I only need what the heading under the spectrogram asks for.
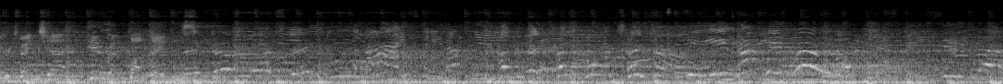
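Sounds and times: music over sound system: 0.0s - 10.0s
children calling out and chattering: 2.4s - 6.1s.

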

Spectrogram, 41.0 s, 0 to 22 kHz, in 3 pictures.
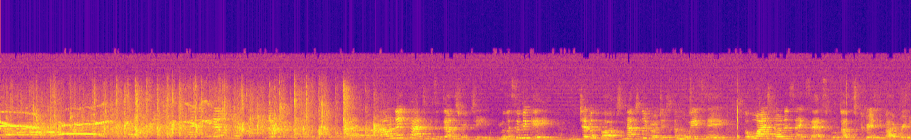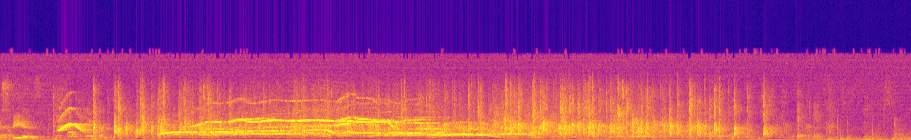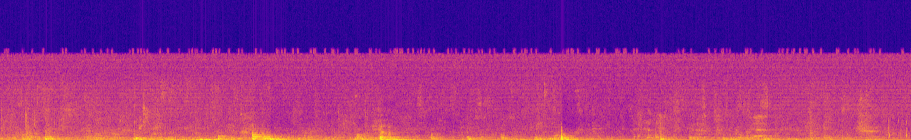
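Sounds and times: audience applauding: 0.0s - 5.7s, 14.5s - 26.2s
footsteps on stage floor: 25.6s - 41.0s.

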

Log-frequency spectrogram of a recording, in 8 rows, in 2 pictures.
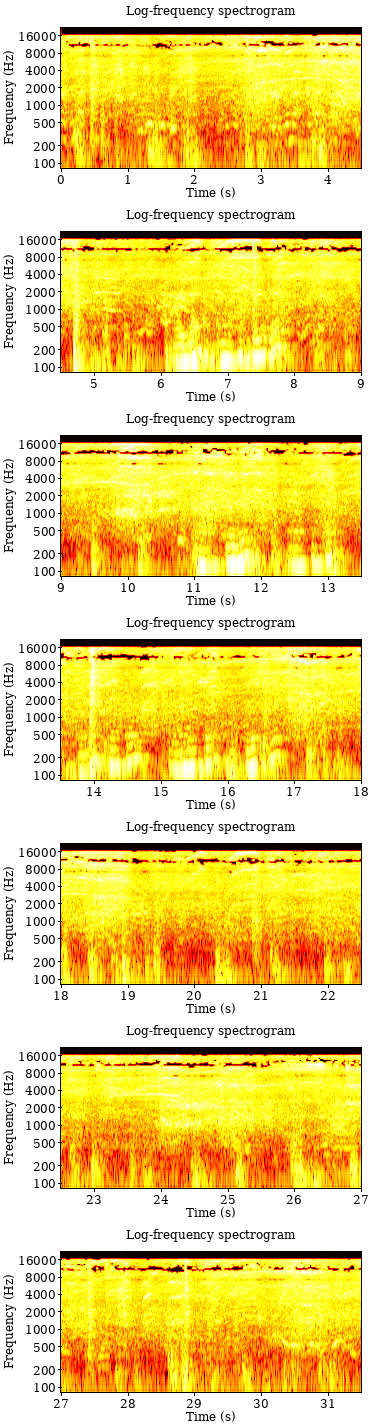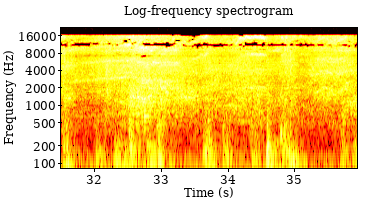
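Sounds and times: electric rc cars racing: 0.0s - 35.9s.

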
